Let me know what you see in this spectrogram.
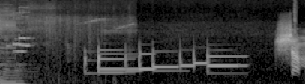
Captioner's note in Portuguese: tom de chamada tocando; voz automatizada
